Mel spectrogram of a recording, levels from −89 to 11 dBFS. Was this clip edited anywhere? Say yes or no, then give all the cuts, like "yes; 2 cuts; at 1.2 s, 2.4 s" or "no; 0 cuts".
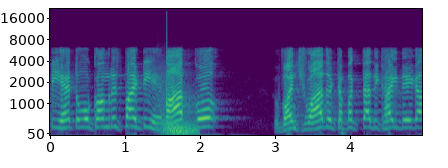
yes; 1 cut; at 1.5 s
